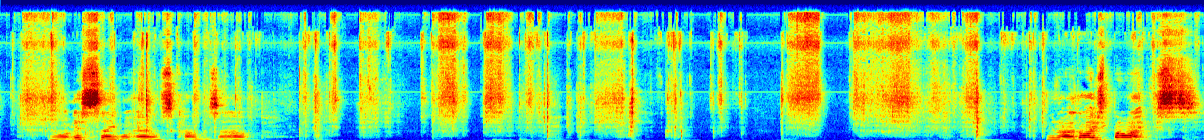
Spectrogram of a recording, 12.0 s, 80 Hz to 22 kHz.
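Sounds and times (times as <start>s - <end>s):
cards being shuffled: 0.1s - 2.1s, 3.0s - 10.5s.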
